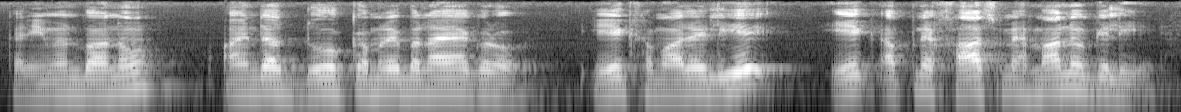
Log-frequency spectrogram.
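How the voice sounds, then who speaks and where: A man's voice: mid-range voice, steady tone, a little mellow, muffled recording, close to an everyday voice. Man doing a bitter menacing thug. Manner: bitter, threatening.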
